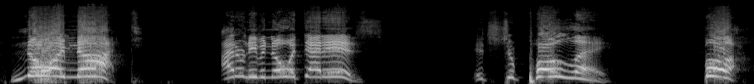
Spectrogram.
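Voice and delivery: irritated, high, drawn-out yelling. Irritated by what someone said, the speaker lashes out at the listeners, yelling. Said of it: "I feel bad for yelling at you guys".

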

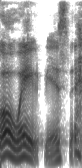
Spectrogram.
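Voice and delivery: mock sarcastic delivery. Repeating own earlier reply about good news: imitating own sarcastic reply. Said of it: "sarcastic about that".

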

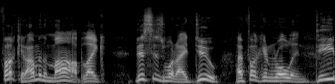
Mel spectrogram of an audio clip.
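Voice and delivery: plain

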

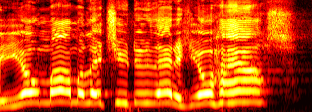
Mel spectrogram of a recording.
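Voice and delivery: high, loud holler. Retelling calling out to a boy climbing the wall: retelling own past holler. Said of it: "I hollered at him".

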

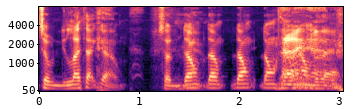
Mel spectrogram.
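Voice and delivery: normal talking voice

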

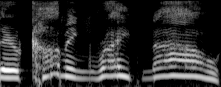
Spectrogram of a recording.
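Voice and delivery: put-on shrill, very high, all-out yelling. Reviewing an episode, acting out Carl on the shore, imitating Carl yelling. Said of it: "he is yelling at the top of his lungs".

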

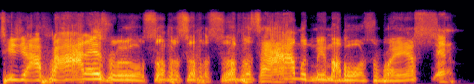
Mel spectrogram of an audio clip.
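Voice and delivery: put-on cartoon Southern drawl. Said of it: "What is this Foghord Leghorn's daughter?".

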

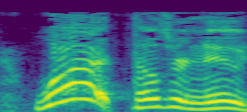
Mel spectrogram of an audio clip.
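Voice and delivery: put-on high-pitched, squeaky schoolgirl voice. A podcast co-host asks Tom whether he really said this; high-pitched schoolgirl voice. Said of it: "just like a high-pitched schoolgirl voice".

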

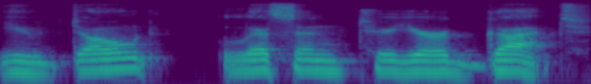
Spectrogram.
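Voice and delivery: loud voice. Telling of a voice that spoke to her, the speaker retells a loud voice. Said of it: "this voice that said to me so loudly".

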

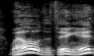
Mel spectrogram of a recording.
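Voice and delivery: professorial lecturing tone. Mocking a candidate who talks like a professor to students: imitating Bernie Sanders as a professor. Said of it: "He goes".

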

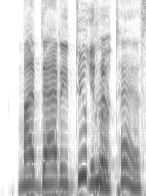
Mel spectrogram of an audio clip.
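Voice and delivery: very slow, put-on Southern drawl. Answering a question about the Southern Belle accent: put-on Southern Belle accent. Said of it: "That accent".

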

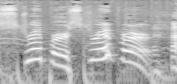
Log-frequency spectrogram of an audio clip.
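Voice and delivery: high-pitched, delighted squealing. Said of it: "squeal with delight, screaming".

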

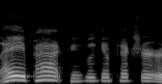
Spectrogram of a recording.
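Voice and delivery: acted-out high, half-yelled call. Retelling a kid calling out for a picture: imitating someone yelling. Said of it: "who kinda yelled".

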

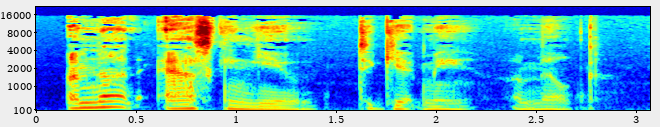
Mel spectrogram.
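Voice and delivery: slow, mournful, woeful, doleful voice. Retelling how a daughter turned during dinner: imitating a dolorous plea. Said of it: "like, dolorously and goes".

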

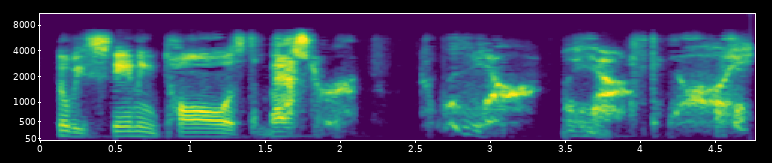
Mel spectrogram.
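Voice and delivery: put-on creepy whisper. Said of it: "gotta whisper it, like, all creepy".

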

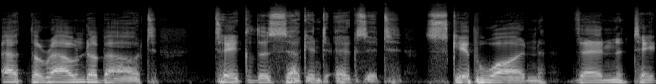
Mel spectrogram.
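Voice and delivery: undead zombie voice. A host recommends a navigation app's zombie voice and imitates it: Waze zombie voice. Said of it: "you have to use the zombie voice on Waze".

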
